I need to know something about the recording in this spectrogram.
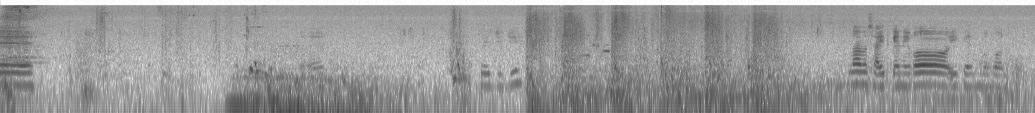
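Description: Footsteps run over grass and pavement.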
